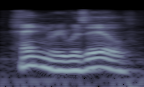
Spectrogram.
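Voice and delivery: ordinary delivery, nothing marked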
